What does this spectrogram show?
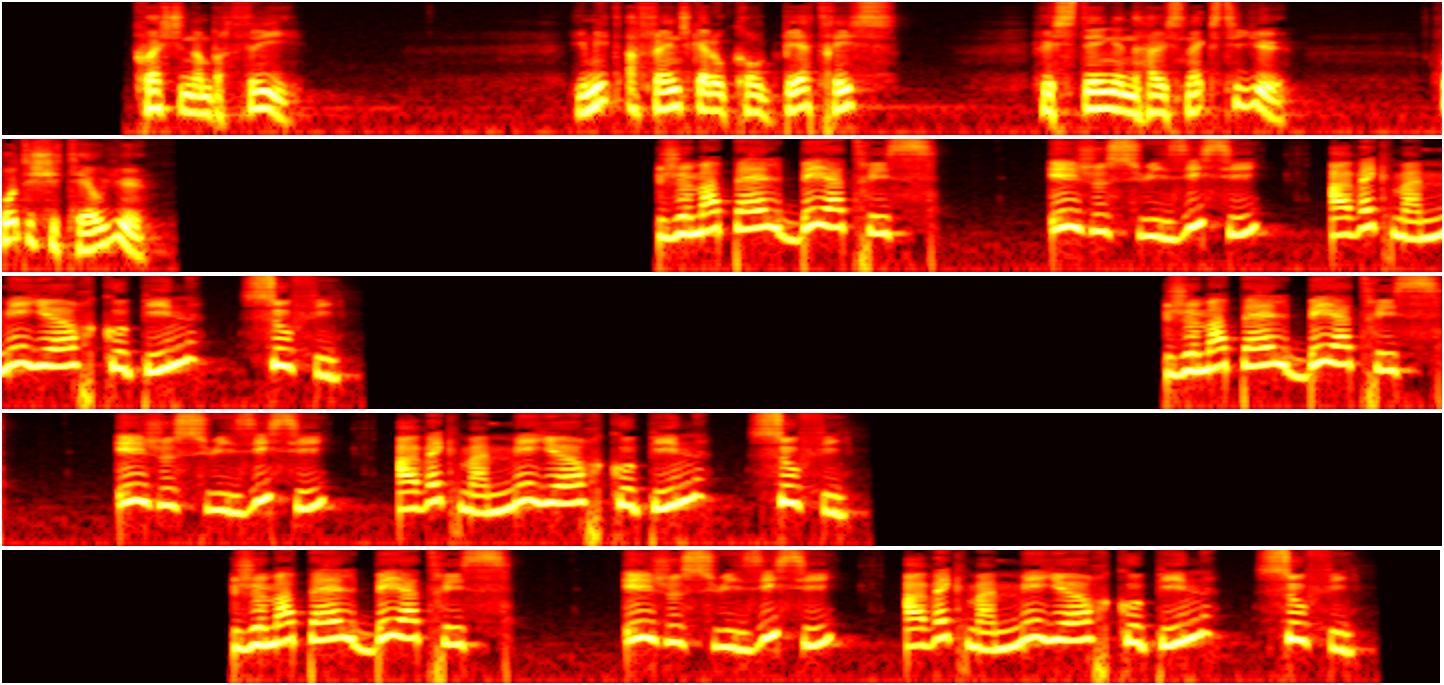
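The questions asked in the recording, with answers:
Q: What does she tell you?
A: She is there with her best friend, Sophie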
